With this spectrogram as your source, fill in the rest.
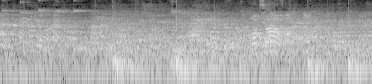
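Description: Young men and women talk and call out in a large echoing hall.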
